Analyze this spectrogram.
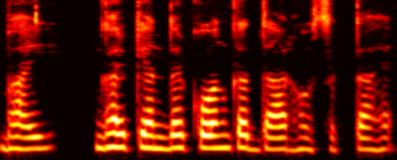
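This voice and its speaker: A woman's voice: on the high side, flat delivery, warm tone, no echo, studio quality, natural voice. A woman voicing a worried young sister who asks concerned questions.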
